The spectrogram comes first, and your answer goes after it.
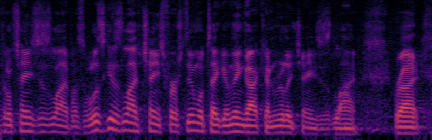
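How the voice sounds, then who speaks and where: This man's voice shows ordinary pitch variation. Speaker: missions pastor. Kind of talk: orientation talk. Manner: fast.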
